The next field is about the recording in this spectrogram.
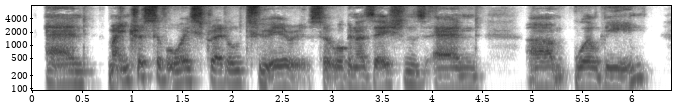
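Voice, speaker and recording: A man with a South African accent, medium-pitched and somewhat breathy, with lively intonation, very even loudness and a fairly slow pace. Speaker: business school professor. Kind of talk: podcast interview.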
